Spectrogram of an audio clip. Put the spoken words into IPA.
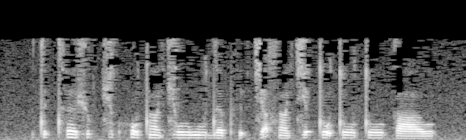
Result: tɪ˦ʔtʰɛ˦ʃʊ˦ʔ t͡ɕʊ˦ʔho̰˦˨ tã˦t͡ɕo˦ʊ̯ wu˨dɛ˨ pʰɪ˦ʔ t͡ɕä̰˦˨sʰã˨ t͡ɕɛ˦ʔto̰˦˨to˦ to˦ʊ̯ka˨ʊ̯

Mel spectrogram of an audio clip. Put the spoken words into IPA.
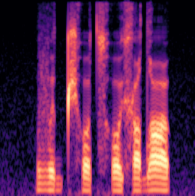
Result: vədt͡ʃʰɔt͡sʰɔ xʲodˤo

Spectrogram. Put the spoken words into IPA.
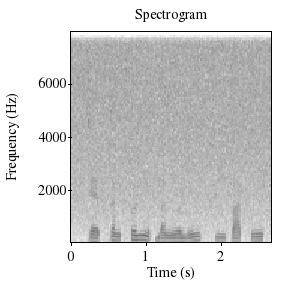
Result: kɛː˨˥p̚kɐ˧nt̪ʰɵ˥ɥ n̪ɐ˧p̚jɐ˨˥nwɵ˧ɥ wuː˧t̚ kʰiː˧paː˨t̚pɪ˥ŋ

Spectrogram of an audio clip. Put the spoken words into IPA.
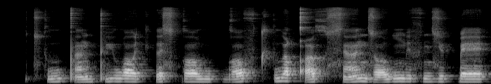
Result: t͡sʼu˩˥ pʼɐ̃˩˥ɡpʼy˦wɔ˦ t͡ʃʼə˦skɔ˦w | ɡɔ˩˥ft͡ʃʼu˦qʼo˩˥x sɐ̃˩˥ nzɔ˩˥wŋ͡mɪ˦f nzʏ˦k͡pɛ˦

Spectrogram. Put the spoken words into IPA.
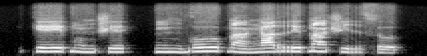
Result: keː˦ɓũ˨ŋʃɪ˦ | ĩ˨ŋ ɡoː˦ɓã˨ ŋa˦rɪ˦ɓã˦ ʃi˨r sʊ˨

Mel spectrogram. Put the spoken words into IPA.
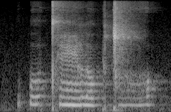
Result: ʔut̪ʰẽ lokǀɔ̤

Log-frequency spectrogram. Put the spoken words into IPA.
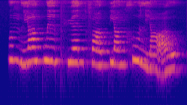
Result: ʊ˥˩ŋljɑ˥ʊ̯pwe˥˩ɪ̯ pʰɥɛ˥n fɑ˧˥ʊ̯pjɑ˧˥ŋ xu˥˩ ljɑ̰˨˩˦ʊ̯

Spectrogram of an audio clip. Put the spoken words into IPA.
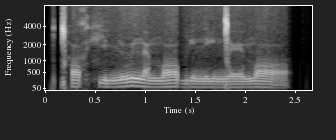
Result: ǀʰɔxfʲɘjnunɐ mɔbini ŋ͡ǀɘːmɔ

